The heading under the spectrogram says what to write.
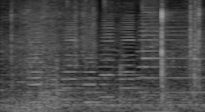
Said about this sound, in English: Oh, here, let me pull out the chair for you.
